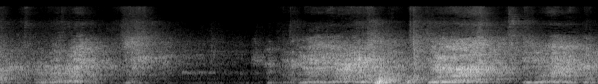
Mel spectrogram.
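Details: Vocal outbursts from a red female Siberian husky: a short moan, a quiet pause, then longer, louder, wavering calls with low rumbling underneath, with a sharp knock partway through.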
